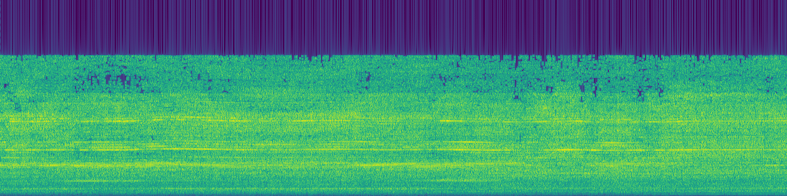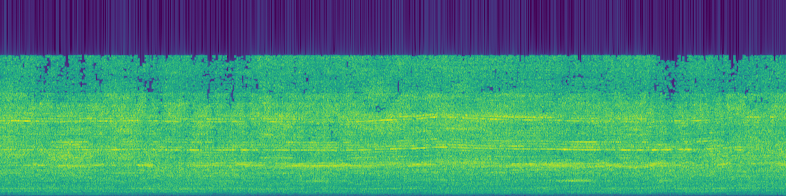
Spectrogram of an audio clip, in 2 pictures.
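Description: Electric rotary polisher running steadily with its pad pressed on a ceramic floor tile: an even motor whine over the rubbing of the pad on the tile as scratches are polished out of the tile surface.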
